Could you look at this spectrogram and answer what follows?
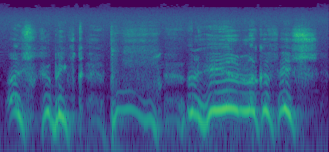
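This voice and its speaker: A man voicing a gruff, jokey old walrus in a children's radio play, puffing and blustering as he talks. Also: very high voice, lively intonation, slow pace, mellow, dull audio, pitched above the performer's own voice, full character voice. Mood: obliging. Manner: puffing, blustering, stammering repeats. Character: grim but jokey old walrus, scornful and huffing.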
